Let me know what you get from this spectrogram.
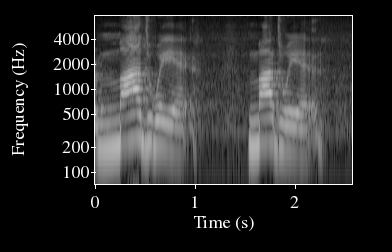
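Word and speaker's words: mad wae it: If you saw someone and they were mad way it. – Spell it M-A. – So M-A-D and then W-A-E and then I-T. Three words.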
